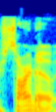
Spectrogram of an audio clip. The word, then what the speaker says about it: Sarno: That's Sarno. No, mister. Accent on the no.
